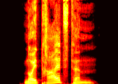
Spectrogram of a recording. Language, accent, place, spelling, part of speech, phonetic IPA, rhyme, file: German, Germany, Berlin, neutralstem, adjective, [nɔɪ̯ˈtʁaːlstəm], -aːlstəm, De-neutralstem.ogg
- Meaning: strong dative masculine/neuter singular superlative degree of neutral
